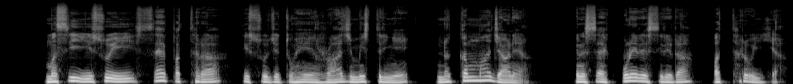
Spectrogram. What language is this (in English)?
Bilaspuri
